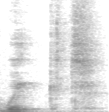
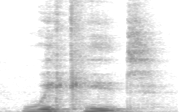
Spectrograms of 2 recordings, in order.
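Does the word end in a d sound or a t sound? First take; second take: t sound; d sound. First: The word ends with a sharp t sound. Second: The word ends with a soft d sound. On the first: The speaker calls it wrong. "Not wicked" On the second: The speaker calls it right. "make it a d, a dull d"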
